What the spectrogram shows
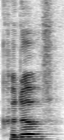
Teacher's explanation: And try to just notice that making sure that you're being very reduced in your contraction rather than sounding like could have or shortened version of have. You really want just that could have, very short on the v.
